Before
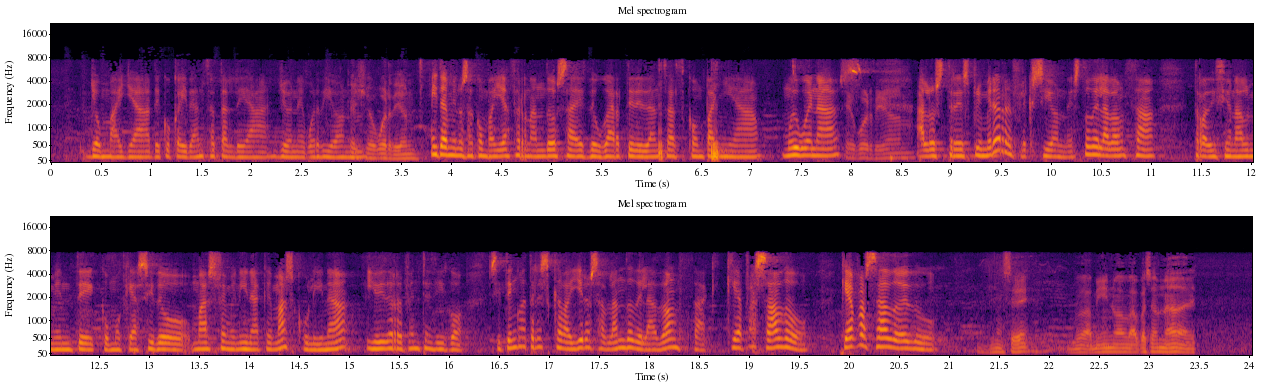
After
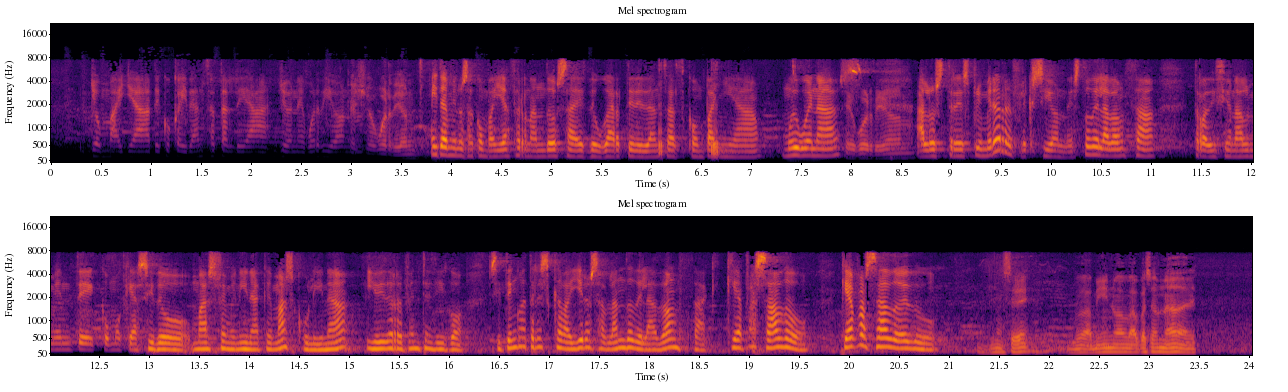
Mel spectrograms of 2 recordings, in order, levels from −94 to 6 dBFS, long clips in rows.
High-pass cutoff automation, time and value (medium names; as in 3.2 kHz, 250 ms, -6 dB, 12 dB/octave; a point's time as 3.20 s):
high-pass 24 dB/octave
3.14 s 1.2 kHz
3.82 s 430 Hz
12.69 s 430 Hz
13.14 s 100 Hz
